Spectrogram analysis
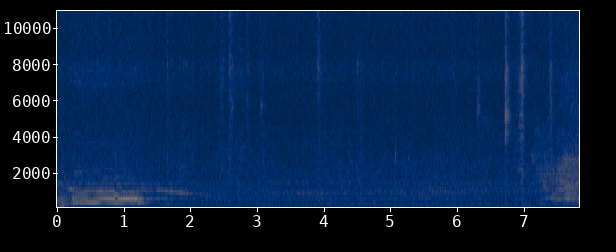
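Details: Young kittens, still new to outdoor noises and quick to run inside at any sound, give one drawn-out harmonic meow lasting about a second that falls in pitch at the end. Quiet background with faint clicks follows.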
